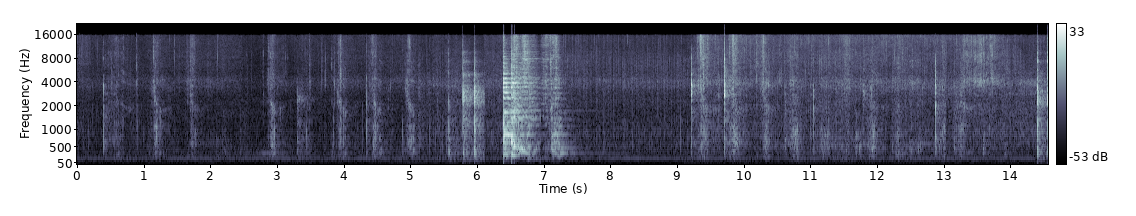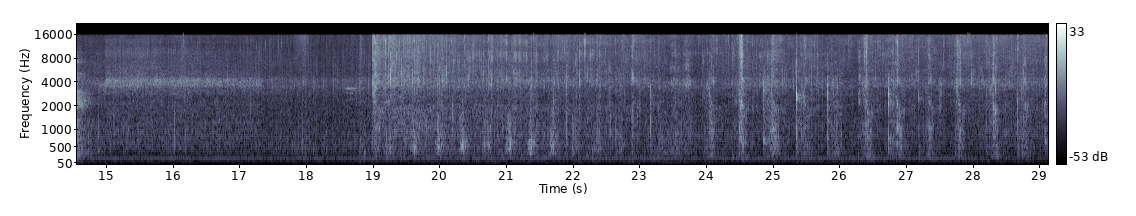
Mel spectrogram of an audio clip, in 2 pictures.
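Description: Grated corn and milk sizzling in a heavy kadai while a spatula stirs it, with many short scraping strokes against the pan. There is a loud burst of stirring about six to seven seconds in, and the sizzle thickens about nine seconds in and again around nineteen seconds, as the milk cooks down and the corn mixture thickens.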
